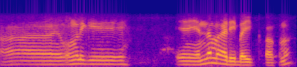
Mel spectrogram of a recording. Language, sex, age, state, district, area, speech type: Tamil, male, 18-30, Tamil Nadu, Pudukkottai, rural, conversation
